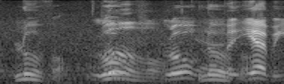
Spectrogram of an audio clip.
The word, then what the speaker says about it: Louisville: it's right in the Louisville Louisville Louisville yeah but you say it like you have a mouthful of marbles Lou maybe that's the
